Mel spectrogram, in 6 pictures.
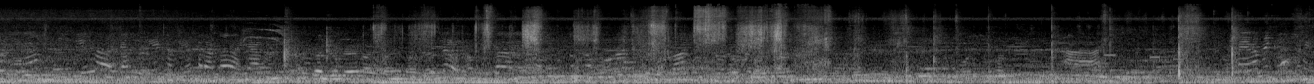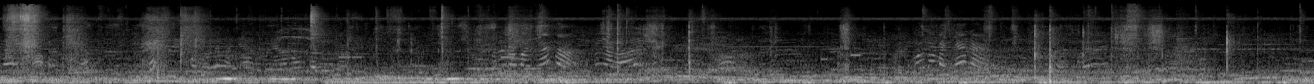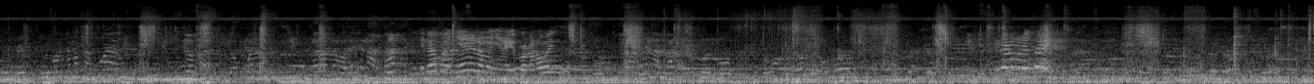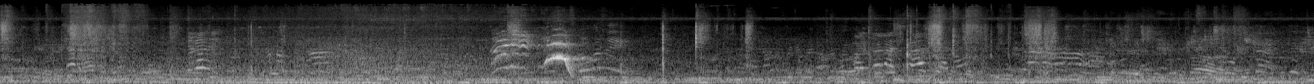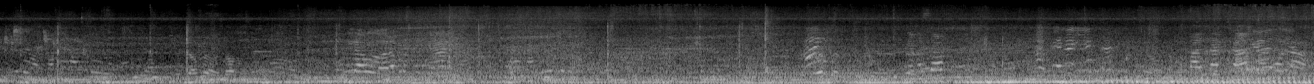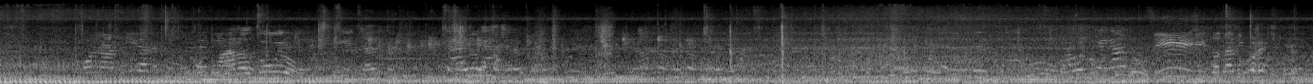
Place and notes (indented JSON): {
  "title": "Cancha de basquet, Mompós, Bolívar, Colombia - Mujeres y balón",
  "date": "2022-05-02 03:49:00",
  "description": "Un grupo de adolescentes se prepara para jugar fútbol en una cancha de cemento junto al río Magdalena",
  "latitude": "9.23",
  "longitude": "-74.42",
  "altitude": "12",
  "timezone": "America/Bogota"
}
